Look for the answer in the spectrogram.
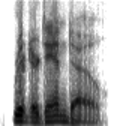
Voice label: "ritardando", American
